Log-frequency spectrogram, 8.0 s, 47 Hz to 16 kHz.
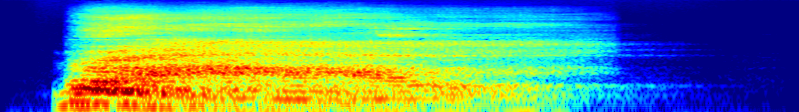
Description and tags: Evil creature from within, rate decrease released the beast! "Au de bigdown" tool's is name. Scourge the eardrums of who enters this cave!
Recorded with Zoom H2. Edited with Audacity.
